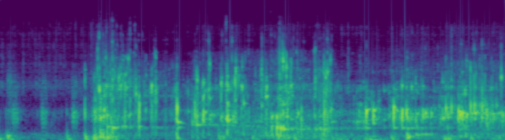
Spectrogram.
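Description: Air bubbles gurgle and burble underwater.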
